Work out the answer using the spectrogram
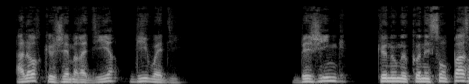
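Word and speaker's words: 北京: Beijing que nous ne connaissons pas encore très bien et Beijing en chinois et se prononce Beijing est la traduction du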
